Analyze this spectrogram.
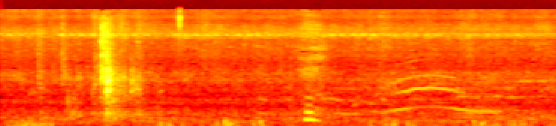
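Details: Pet cat Honey, at home near the cage around dusk, utters a single long meow that rises then falls, following sharp knocks and a short human voice, with a low background hum.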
